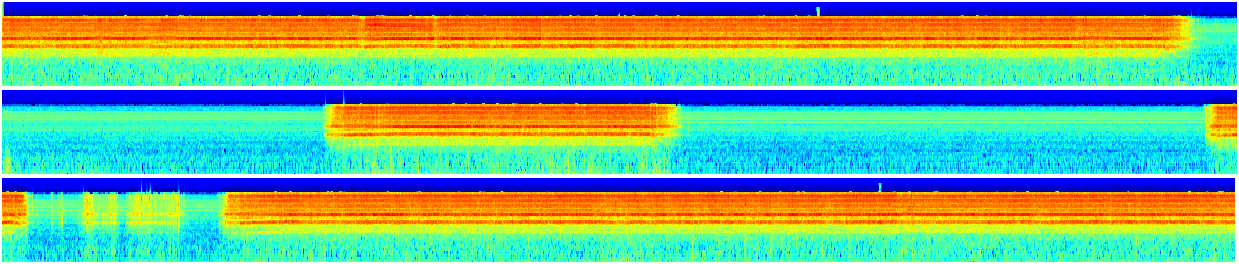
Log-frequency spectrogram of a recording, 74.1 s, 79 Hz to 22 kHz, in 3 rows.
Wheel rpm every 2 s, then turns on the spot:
160, 160, 160, 160, 160, 160, 160, 160, 160, 160, 160, 130, 0, 0, 0, 40, 160, 160, 150, 10, 0, 0, 0, 0, 40, 20, 20, 140, 160, 160, 160, 160, 160, 160, 160, 160, 160.
48-54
